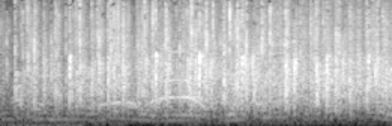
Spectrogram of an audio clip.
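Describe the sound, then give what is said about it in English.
Studio audience applause fills the whole stretch as a dense, steady wash of many hands clapping, fairly loud and even, with no voices standing out above it. “Who let the studio audience into my personal Al studio? Get out!”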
